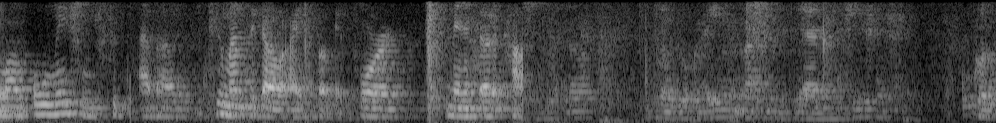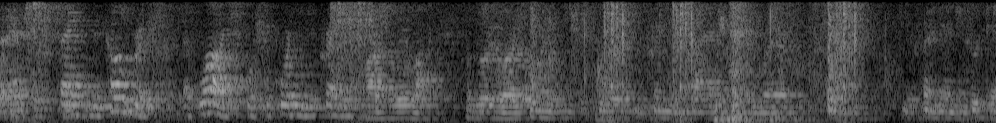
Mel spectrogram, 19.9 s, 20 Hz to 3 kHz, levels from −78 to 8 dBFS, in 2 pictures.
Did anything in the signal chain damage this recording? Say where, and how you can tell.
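Yes. A sample-rate conversion stage downsampled without an anti-aliasing filter, which fits a drop from 44.1 kHz to 6 kHz. Content above 3 kHz folds back as aliasing throughout, sitting roughly 15 dB below the signal, so sharp sounds turn gritty and metallic and the spectrum presses hard against the band edge.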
